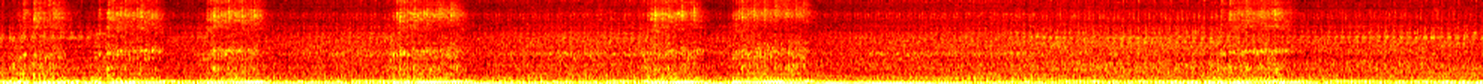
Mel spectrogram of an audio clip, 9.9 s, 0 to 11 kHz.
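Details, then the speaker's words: John Deere 3020 LP with new head, warmed up and switched to liquid, idling without choke: low, uneven, lumpy, wandering idle that carburetor adjustments don't fix; sticking LP regulator pin starving the idle mixture. "now it's running better it will idle without the choke now as you can hear not quite right uh it messed with the adjustments on the carburetor does not seem to do a thing for this problem"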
